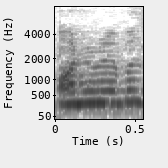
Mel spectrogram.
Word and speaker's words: honorable: Yusuf is an honorable citizen. Here again H is mute and silent, so this word is starting with vowel sound.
